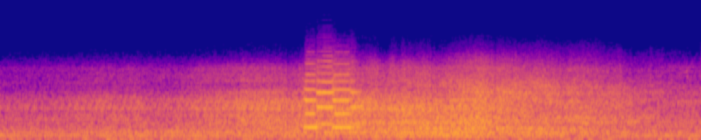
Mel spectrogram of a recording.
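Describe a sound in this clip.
A truck roars up from behind and passes close by.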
